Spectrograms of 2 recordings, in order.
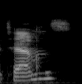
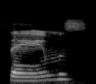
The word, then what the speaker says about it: Thames: Uh, the Thames, which it's cute because that's not a word you're gonna really know how to pronounce until you like go up into the world.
